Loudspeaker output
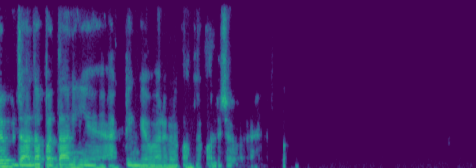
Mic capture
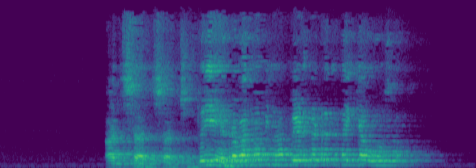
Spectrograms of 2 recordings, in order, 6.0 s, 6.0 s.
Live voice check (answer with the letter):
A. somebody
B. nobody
A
